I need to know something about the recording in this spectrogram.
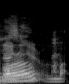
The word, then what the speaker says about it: Marlboro: How do you pronounce that? That's Marlboro.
